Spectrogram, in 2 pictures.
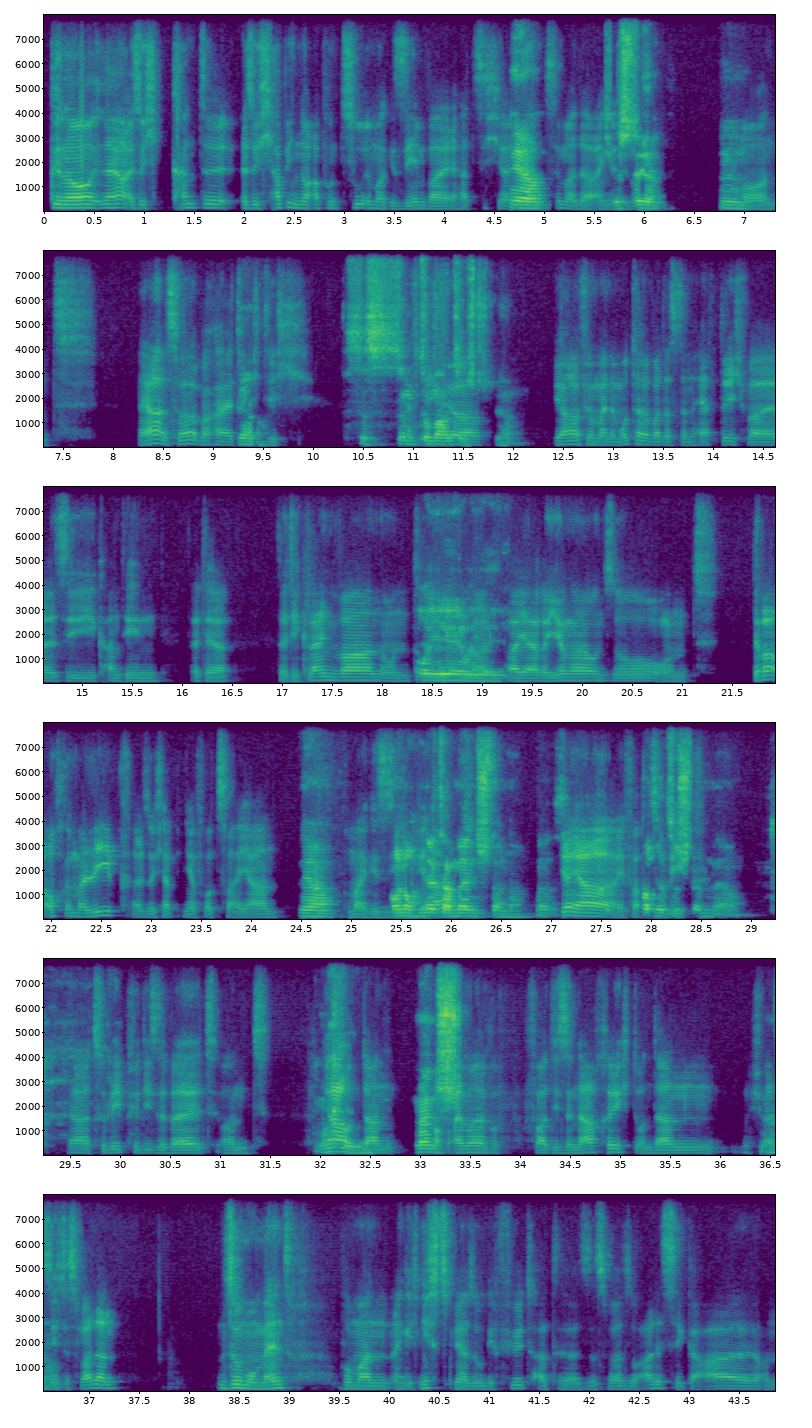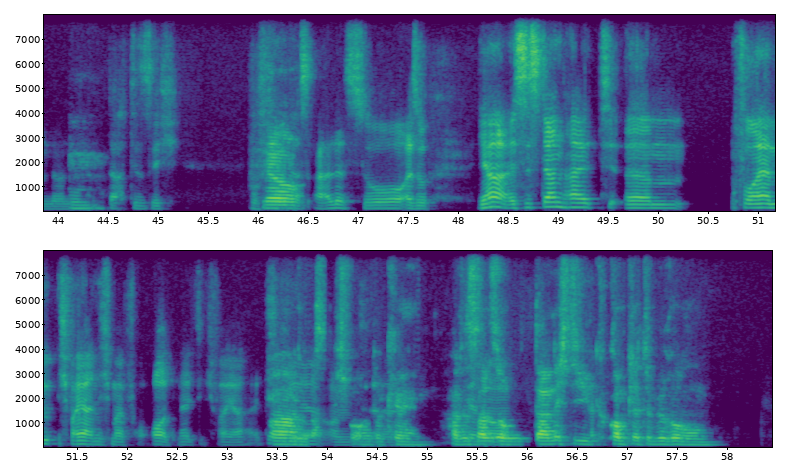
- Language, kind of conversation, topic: German, unstructured, Wie hat ein Verlust in deinem Leben deine Sichtweise verändert?
- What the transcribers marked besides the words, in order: static; other background noise; unintelligible speech; unintelligible speech; sigh; distorted speech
